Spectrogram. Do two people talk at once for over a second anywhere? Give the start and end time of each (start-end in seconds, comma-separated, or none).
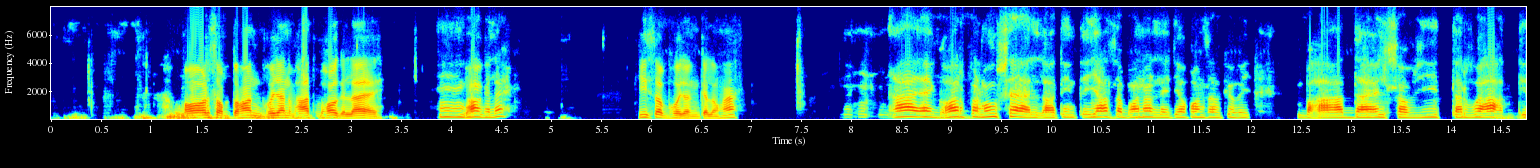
none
